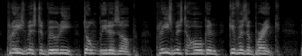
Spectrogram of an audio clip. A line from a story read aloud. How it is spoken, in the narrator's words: He tries to mock Arn and Old Yeller, impersonating them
